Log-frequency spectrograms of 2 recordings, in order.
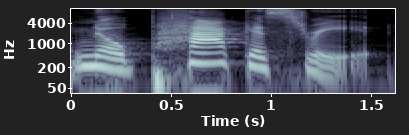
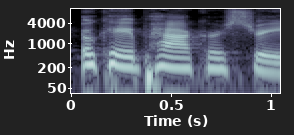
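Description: First: Slow Boston correction, "Packer" without the final r; imitated Boston accent. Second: Said in the usual way. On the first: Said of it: "story about Boston accent". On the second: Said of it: "you're saying it wrong".

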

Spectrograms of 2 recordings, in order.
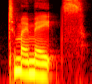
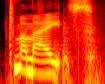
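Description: First: Said in the usual way. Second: Broad, joking Australian vowels; Australian accent. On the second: Acted. Co-host reading mates aloud for a laugh, mock Australian accent. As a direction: put on a rough Australian accent. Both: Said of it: "Just an Australian accent".

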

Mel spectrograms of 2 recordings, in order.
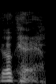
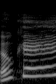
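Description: First: Soft, flat, sinking "Okay."; a resigned, quieter "Okay."; deflated okay. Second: Bright, high, expectant okay; a high, hopeful little "Okay."; eager okay. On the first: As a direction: let the hope drain out. Deflated after hearing "last night. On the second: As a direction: perk up, waiting for good news. Hopeful reply before the news. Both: Retold or imitated.

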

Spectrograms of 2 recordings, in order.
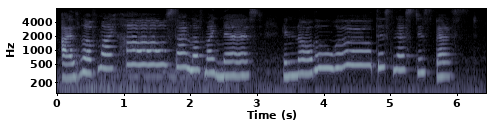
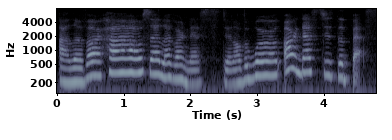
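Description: First: Slow, higher sung tune in a little bird voice; sung, sung song. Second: Slow, gently sung little tune; sung, sung song. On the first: Missus Bird singing in the old nest, slow high sweet song. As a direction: sing sweetly like a contented mother bird. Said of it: "sitting there singing". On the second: Mister Bird sings about his new nest, slow gentle singsong. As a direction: sing it like a proud bird at home. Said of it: "He sang a song again". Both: Acted.

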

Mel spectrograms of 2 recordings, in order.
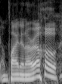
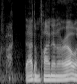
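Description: First: Higher, slow, drawn-out retold announcement; elated announcement. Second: Said in the usual way. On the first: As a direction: repeat the big news over a noisy family. Repeats news over loud family.

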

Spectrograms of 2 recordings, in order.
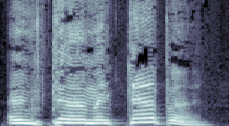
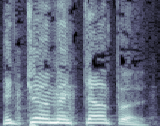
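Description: First: Put-on high, loud, slow kid voice; hammed-up deaf kid; deaf kid impression. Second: Put-on high, loud kid voice; hammed-up deaf kid; deaf kid impression. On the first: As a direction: mimic a half-deaf boy. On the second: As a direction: mimic the half-deaf boy. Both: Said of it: "That's a really good impression".

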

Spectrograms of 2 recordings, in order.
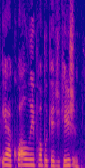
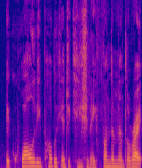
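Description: First: High-pitched, scornful repeat; sarcastic echo. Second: Said in the usual way. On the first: Real, not acted. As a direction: throw the phrase back with sarcasm. Scornful echo of the article's phrase.

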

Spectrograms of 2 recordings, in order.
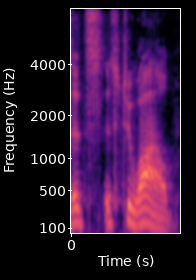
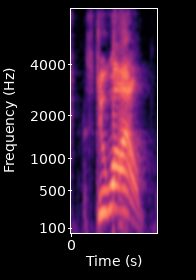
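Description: First: Said in the usual way. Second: Higher, louder exclaim; excited. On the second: Real, not acted. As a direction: blurt it out with excitement. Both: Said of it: "repeats louder".

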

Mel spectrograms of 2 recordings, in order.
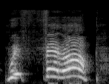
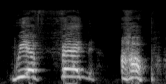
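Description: First: Said in the usual way. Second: Slow, each word separate, are punched; We are fed up, with ARE drawn out and hit hard; stress on ARE. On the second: Shown as a demonstration.

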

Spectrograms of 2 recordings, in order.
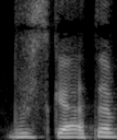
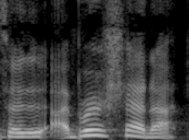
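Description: First: "bruschetta" with a hard k, brus-KET-ta; Italian bruschetta. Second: "bruschetta" with an sh, bru-SHED-da; English bruschetta. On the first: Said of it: "so I think it's brus". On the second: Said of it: "but I don't wanna say that". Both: Shown as a demonstration.

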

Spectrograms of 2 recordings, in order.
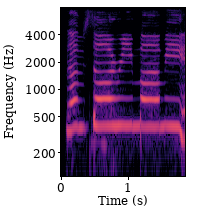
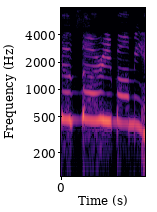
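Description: First: High, loud mock baby voice; teen aping a small child's apology; mimicking little kid. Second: Put-on high-pitched little-kid apology; high, childish put-on voice; little boy. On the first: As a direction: sing out a fake childish sorry. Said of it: "he's trying to act like the little kid". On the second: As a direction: imitate a small child saying sorry to mom. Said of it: "And then the little boy".

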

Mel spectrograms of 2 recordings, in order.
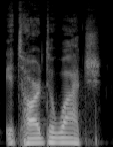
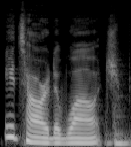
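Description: First: Said in the usual way. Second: Low, slow Texan twang. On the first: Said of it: "oh, I gotta do that again". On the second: Shown as a demonstration. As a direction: drawl it like a warm Texas nurse. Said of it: "in her warm Texan twang".

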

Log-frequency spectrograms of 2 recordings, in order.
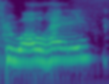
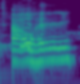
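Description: First: "Tuohei" drawn out as too-oh-HAY; higher, laughing "Tuohei", ending in -hay; mispronounced surname. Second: "Tauhei" as TAO-hay, first syllable like "ow"; higher-pitched "Tauhei", rising on -hay; mispronounced surname. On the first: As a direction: say "Tuohei" wrongly in three syllables, too-oh-hay. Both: Retold or imitated. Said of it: "The pronunciation is Tui".

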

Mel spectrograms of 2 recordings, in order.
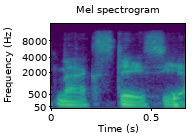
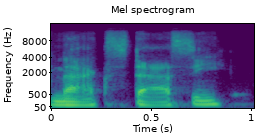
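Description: First: Stassi pronounced like "Stacy"; long-A Stassi. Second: Stassi with first syllable like "stass"; short-A Stassi. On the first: Host correcting the catcher's name, long-A Stassi. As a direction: say Stassi with a long A, "STAY-see". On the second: Host naming his thirteenth-ranked catcher, short-A Stassi. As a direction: say Stassi to rhyme with "classy". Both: Real, not acted. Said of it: "getting hung up on pronunciation".

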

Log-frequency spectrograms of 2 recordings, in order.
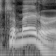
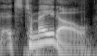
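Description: First: "Tomato" pitched high, said as "tomater"; high "Tomato" with an R replacing the final o; R on the end. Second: "tomato" high and slow, ending on a clean o. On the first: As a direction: stubbornly end "Tomato" on a hard -er. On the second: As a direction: correct them with a drawn-out o on "tomato". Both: Acted. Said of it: "There's no R's in the end".

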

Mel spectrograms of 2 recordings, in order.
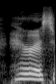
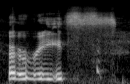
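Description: First: "Harris" said as HAIR-iss; name said wrong. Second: "Harris" drawn out slowly as huh-REES; name corrected. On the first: Mispronouncing her date's name as "Harris" like hair. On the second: Date slowly correcting how she says "Harris". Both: Retold or imitated. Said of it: "He goes".

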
